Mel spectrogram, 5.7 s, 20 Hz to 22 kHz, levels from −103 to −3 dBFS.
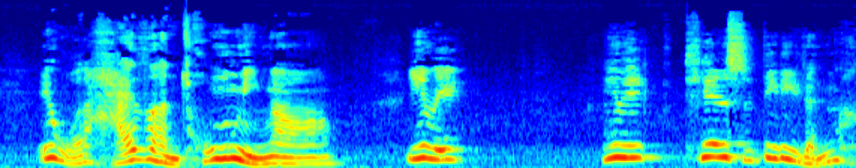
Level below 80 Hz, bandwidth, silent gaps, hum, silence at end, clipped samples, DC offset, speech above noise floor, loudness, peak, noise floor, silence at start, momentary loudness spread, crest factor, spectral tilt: -70 dBFS; 13 kHz; none; none; 0.05 s; under 0.1%; under 0.1%; 41 dB; -26 LUFS; -12 dBFS; -66 dBFS; 0.25 s; 12 LU; 14 dB; -6.5 dB/octave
